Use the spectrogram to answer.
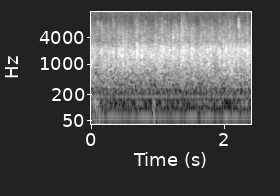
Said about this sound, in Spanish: Lo segundo, denle el aplauso al Señor entonces.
